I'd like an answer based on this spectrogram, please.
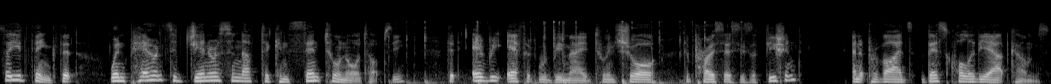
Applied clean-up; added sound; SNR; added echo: none; Computer keyboard; 18 dB; none.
